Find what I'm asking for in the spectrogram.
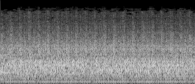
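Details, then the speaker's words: ZAZ-968, warmed-up engine at idle on 10W-40 oil; fast, even ticking in time with the engine, owner suspects the tappets despite valves readjusted 3-4 times and three tappets replaced. "Вот он стучит, его слышно. Тик-тик-тик-тик-тик-тик-тик-тик-тик. Тик-тик-тик-тик-тик-тик. Что это такое? Это вот, по идее, толкать."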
